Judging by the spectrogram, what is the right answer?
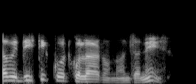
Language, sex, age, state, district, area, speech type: Nepali, male, 30-45, West Bengal, Darjeeling, rural, conversation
